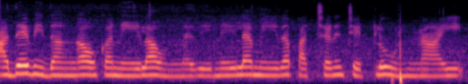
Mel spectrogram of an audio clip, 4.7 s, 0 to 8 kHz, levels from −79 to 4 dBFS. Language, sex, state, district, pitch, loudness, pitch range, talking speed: Telugu, female, Telangana, Mahabubabad, 220 Hz, -19 LUFS, 205-230 Hz, 130 wpm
